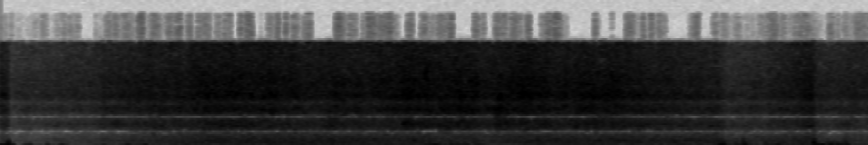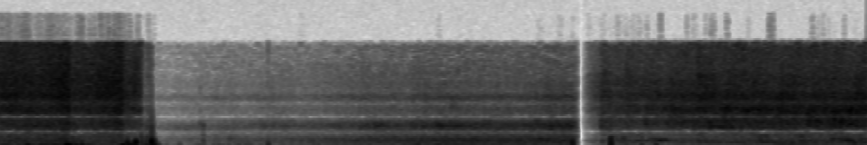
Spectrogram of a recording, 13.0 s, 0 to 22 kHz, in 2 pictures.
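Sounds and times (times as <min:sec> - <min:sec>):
wind buffeting microphone: 0:00.0 - 0:04.2, 0:04.8 - 0:10.8
strong wind: 0:00.0 - 0:10.8
heavy rain: 0:00.0 - 0:13.0.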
